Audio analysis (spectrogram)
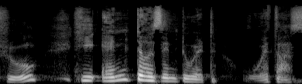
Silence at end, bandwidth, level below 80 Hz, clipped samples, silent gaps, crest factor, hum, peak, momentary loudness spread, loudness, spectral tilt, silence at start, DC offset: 0 s; 17 kHz; -66 dBFS; under 0.1%; none; 20 dB; none; 0 dBFS; 20 LU; -19 LUFS; -5.5 dB/octave; 0 s; under 0.1%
